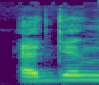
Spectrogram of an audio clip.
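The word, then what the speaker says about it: Edgin: was it Ed edin and Edan The Bard but it spelled like edin so on Twitter was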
